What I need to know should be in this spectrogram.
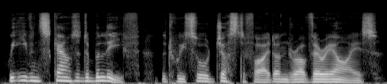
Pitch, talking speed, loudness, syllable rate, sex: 130 Hz, 200 wpm, -18 LUFS, 5.8 syllables/s, male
